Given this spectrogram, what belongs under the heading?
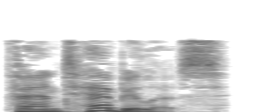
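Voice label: "fantabulous", British English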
